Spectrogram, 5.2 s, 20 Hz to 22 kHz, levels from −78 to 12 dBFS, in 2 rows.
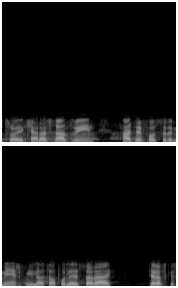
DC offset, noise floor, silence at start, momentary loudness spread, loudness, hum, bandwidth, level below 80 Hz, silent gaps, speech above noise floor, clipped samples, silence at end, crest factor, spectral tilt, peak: under 0.1%; -67 dBFS; 0 s; 6 LU; -28 LUFS; none; 4.5 kHz; -74 dBFS; none; 39 dB; under 0.1%; 0 s; 20 dB; -3 dB/octave; -8 dBFS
